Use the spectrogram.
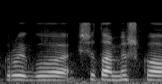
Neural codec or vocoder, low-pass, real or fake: none; 7.2 kHz; real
